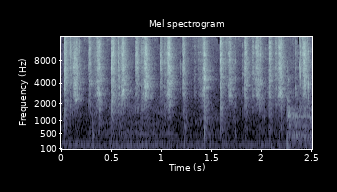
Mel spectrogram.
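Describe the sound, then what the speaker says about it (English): A deck of action cards for a small solo tabletop game being shuffled, soft quick riffling and flicking in short bursts at close range, quiet and with no talking. "we're going to go ahead and shuffle up the action deck"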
